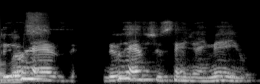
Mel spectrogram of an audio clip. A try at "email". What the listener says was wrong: Email is Portuguese. Email. So the E gets the emphasis in English. Email.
